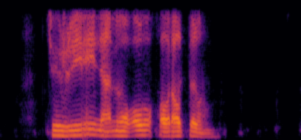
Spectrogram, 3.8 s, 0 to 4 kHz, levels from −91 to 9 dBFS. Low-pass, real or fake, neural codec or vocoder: 3.6 kHz; fake; codec, 24 kHz, 1.5 kbps, HILCodec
